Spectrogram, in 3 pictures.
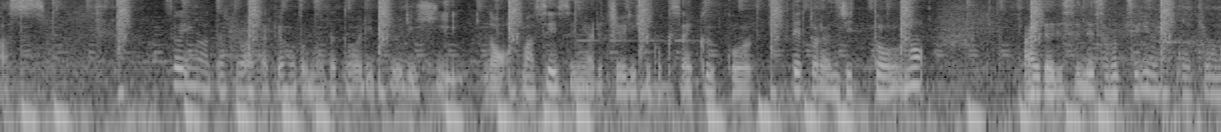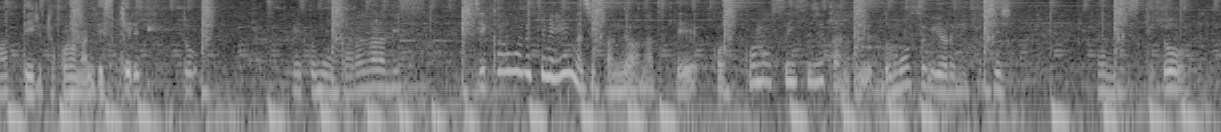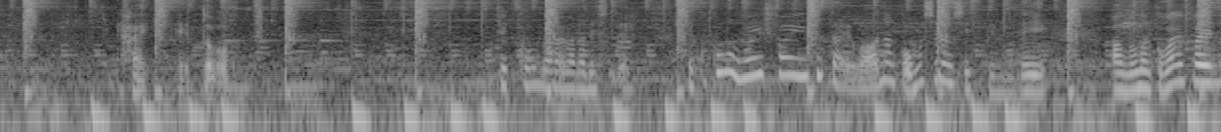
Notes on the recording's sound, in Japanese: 乗り継ぎのチューリッヒ国際空港で収録しました！Wi-Fiの調子が悪く、途中から一人録りになりました。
